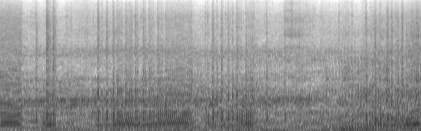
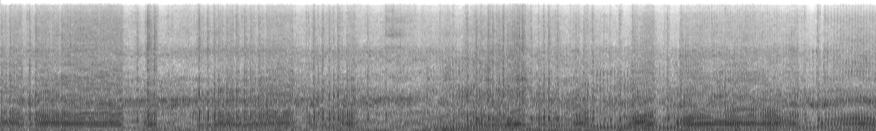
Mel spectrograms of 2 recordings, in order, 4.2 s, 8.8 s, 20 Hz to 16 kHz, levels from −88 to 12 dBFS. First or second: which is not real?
second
